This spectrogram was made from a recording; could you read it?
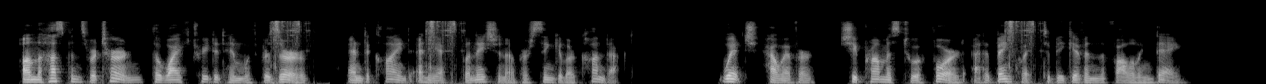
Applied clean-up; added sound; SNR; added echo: none; Keys jangling; 8 dB; none.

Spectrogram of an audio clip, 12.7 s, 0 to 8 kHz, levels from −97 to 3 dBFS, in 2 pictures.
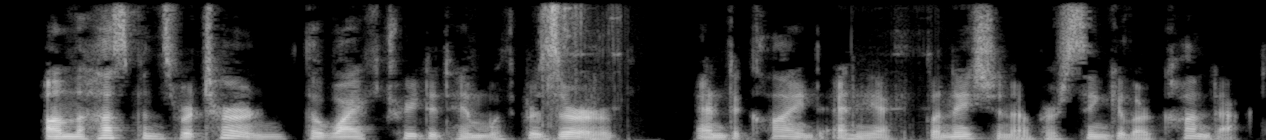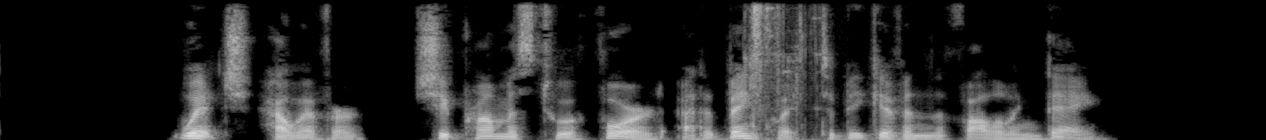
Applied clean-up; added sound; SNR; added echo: neural mask model DeepFilterNet 3.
